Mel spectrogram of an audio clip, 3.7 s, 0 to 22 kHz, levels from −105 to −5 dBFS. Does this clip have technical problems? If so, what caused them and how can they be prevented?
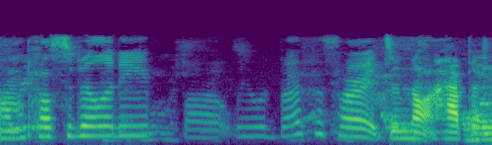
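Yes. From 0.98 s until the clip ends at 3.69 s, the speech and the room noise behind it swell together, growing steadily louder. This is automatic gain rising: the input level fell by about 24 dB, so the automatic gain control raised its gain gradually to compensate, lifting the background along with the voice. A steady input level, with the microphone at a fixed distance and its gain set properly, avoids triggering this slow correction.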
